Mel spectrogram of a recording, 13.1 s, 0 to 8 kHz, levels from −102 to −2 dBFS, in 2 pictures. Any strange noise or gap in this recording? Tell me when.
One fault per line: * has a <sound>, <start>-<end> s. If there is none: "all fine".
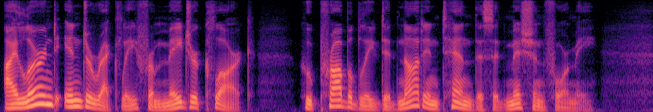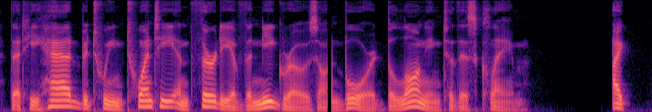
* has a dropout, 9.8-9.9 s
